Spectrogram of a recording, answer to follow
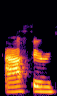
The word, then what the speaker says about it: afferent: afferent or afferent arterial I usually try to pronounce the a really apparently because the other one is called efferent so they sound exactly the same so that's why I just say afferent and efferent just so you guys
